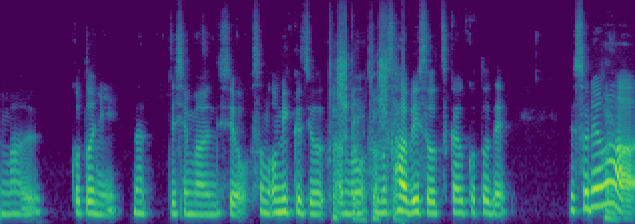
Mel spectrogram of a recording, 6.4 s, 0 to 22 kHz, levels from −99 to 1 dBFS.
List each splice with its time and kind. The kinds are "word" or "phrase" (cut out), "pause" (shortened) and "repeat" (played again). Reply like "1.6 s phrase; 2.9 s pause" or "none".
1.2 s pause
